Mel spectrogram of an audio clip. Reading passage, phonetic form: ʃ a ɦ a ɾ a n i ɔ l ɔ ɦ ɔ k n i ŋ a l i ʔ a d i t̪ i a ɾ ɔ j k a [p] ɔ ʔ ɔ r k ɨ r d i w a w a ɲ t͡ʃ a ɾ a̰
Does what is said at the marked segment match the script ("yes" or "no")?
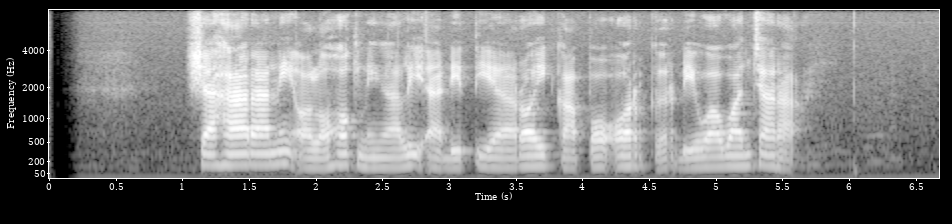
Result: yes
